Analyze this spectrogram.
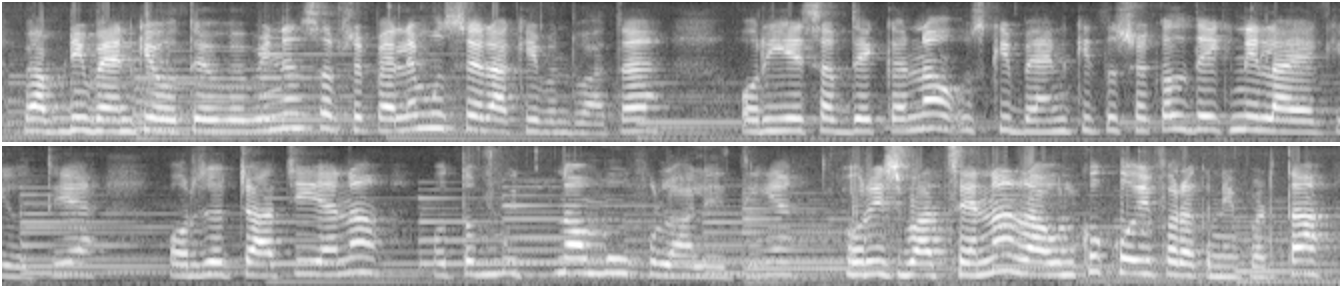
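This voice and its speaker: Young newly married daughter-in-law played by a woman, earnest, chatty, high voice, family drama, background music. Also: fairly even intonation, normal speed, natural voice. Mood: eager. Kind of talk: scripted home video family drama. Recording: background music under dialogue.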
